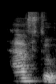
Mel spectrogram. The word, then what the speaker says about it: have to: انتبهوا من النطق يا have to. شباب. have to يعني الفاء دي تنطق فه لكنها فاء f.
